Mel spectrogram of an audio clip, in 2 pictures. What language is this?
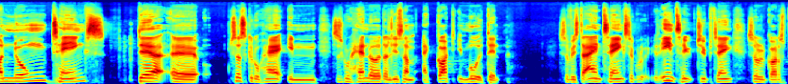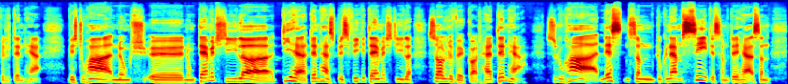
Danish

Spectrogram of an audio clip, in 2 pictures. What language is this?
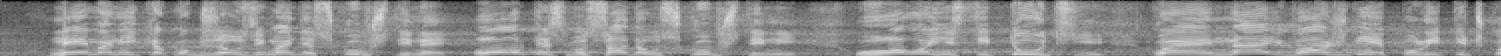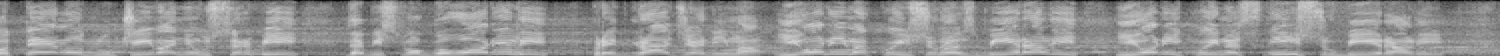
Serbian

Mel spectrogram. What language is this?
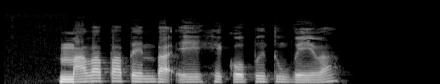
Guarani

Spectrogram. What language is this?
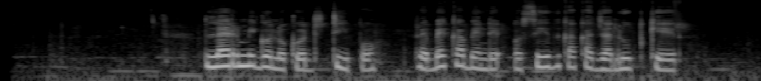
Luo (Kenya and Tanzania)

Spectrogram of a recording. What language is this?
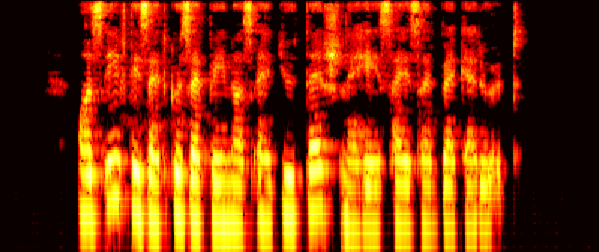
Hungarian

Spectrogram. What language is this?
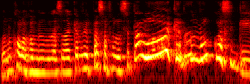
Portuguese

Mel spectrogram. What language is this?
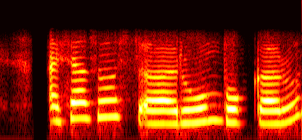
Kashmiri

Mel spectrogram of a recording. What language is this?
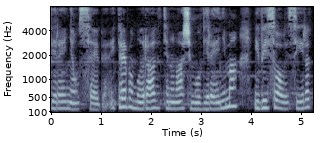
Croatian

